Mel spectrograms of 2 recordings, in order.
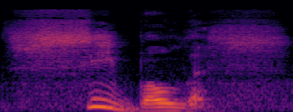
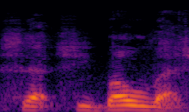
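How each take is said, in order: First: The word begins with an 's' sound. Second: The word begins with a 'sh' sound. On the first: The speaker calls it wrong. "They had difficulty pronouncing shin. ... They would say it siboleth" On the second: The speaker calls it right. "Say the word shiboleth"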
